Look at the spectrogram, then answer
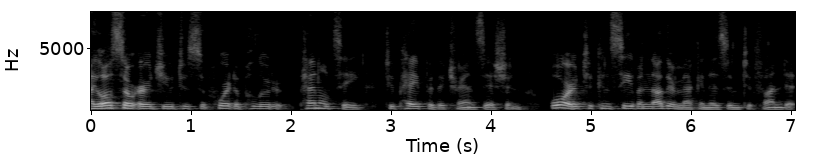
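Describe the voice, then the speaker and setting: A woman with a fairly low pitch and a dark, mellow tone speaks at a fairly quick pace with ordinary pitch variation over a quiet background. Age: 70s. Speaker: public commenter, climate activist. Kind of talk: public hearing testimony. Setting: virtual public hearing, video call. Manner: formal.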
